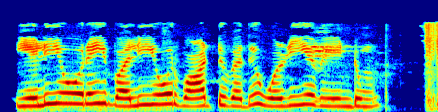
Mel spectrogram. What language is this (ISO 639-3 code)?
tam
